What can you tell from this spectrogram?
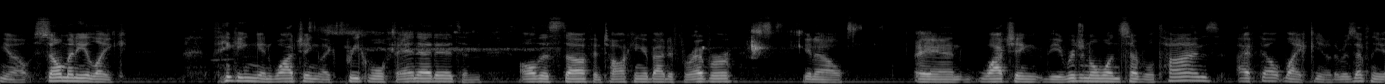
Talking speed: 165 wpm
